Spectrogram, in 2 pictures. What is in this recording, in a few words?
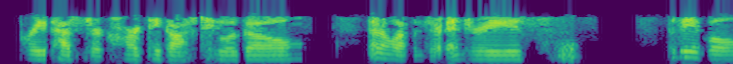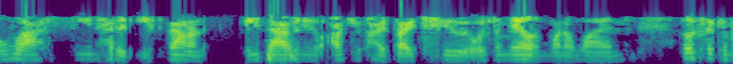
Police Department Dispatch, scanner; Mesa; TOPAZ Regional Wireless Cooperative (TRWC); Mesa Simulcast; Fiesta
